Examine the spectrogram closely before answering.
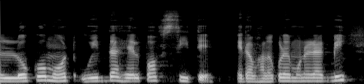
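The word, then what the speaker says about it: setae: আর এদের লোকোমোটারি অর্গানের নাম হচ্ছে সিটে, প্রোনাউন্সিয়েশনটা ভালো করে মনে রাখবি, সিটে, ACTAE, সিটে, ঠিক আছে, এটা ভালো করে মনে রাখবি, ভেরি ভেরি ইম্পর্টেন্ট।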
